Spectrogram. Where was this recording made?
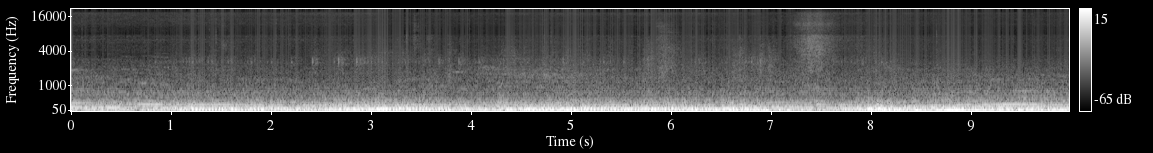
on a bus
